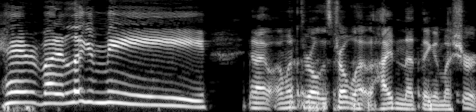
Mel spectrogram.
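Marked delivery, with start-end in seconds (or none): 0.0-2.1 high, loud, drawn-out showy attention-seeking call. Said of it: "I didn't wanna be all like".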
